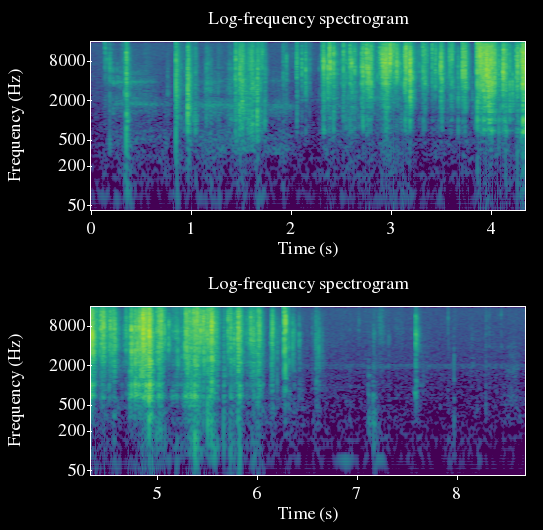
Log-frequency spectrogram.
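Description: Shiny plastic wrapper of a hockey card pack being torn open and crinkled by hand. There is a dense run of crackling from about two to six seconds in, then a few faint clicks.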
